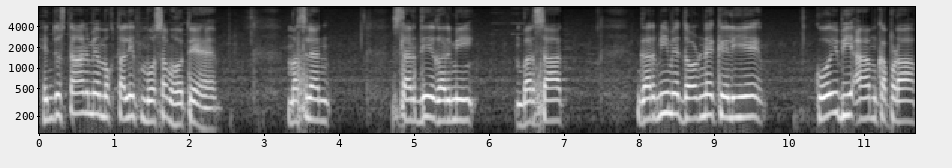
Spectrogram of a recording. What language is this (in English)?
Urdu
